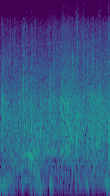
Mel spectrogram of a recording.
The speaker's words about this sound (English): Oh, clap your hands and give him praise.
